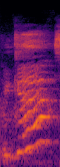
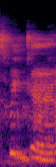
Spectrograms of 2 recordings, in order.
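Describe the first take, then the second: First: "We good?" leaping high at the end; high, rising "We good?"; checking question. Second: "We good." dropped low and falling; settled answer. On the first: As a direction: ask "We good?" with a big upward swing. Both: Real, not acted. Checks crowd, then answers herself.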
